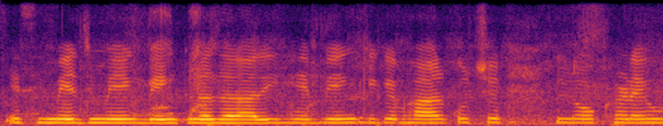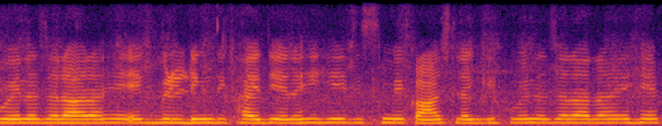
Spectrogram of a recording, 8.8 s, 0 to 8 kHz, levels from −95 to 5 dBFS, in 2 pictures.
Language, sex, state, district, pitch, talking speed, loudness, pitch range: Hindi, female, Madhya Pradesh, Dhar, 235 Hz, 230 wpm, -15 LUFS, 230-240 Hz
